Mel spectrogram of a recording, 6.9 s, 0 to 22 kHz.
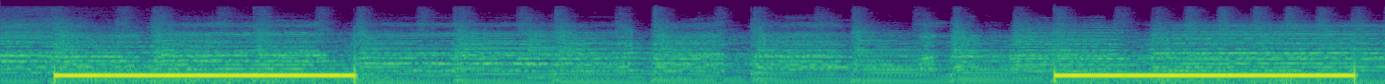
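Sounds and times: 
upbeat music: 0.0s - 6.9s
telephone line ringing tone while calling: 0.1s - 1.8s, 5.3s - 6.9s.

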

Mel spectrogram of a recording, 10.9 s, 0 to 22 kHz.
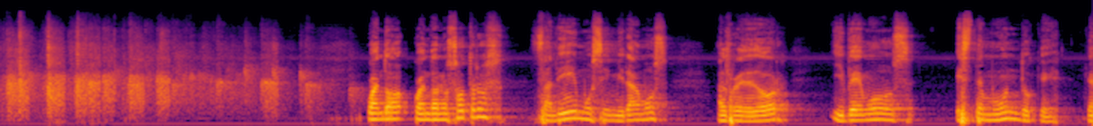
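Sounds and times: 
audience applauding: 0.0s - 3.6s
speech: 3.7s - 10.9s.

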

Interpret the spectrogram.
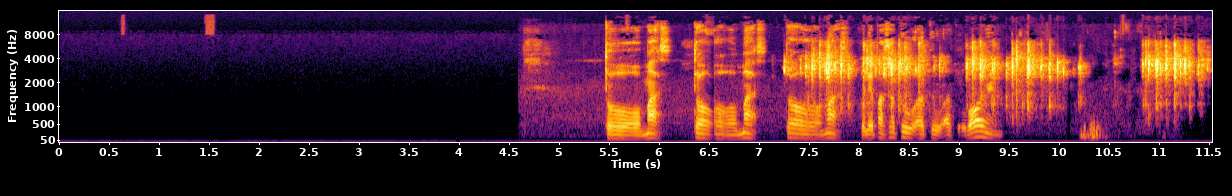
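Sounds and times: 
speech: 5.4s - 9.6s
typing on a computer keyboard: 7.2s - 11.5s.

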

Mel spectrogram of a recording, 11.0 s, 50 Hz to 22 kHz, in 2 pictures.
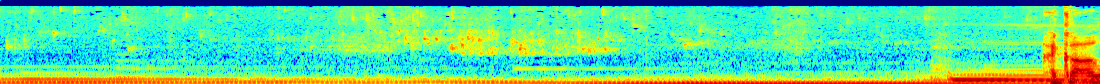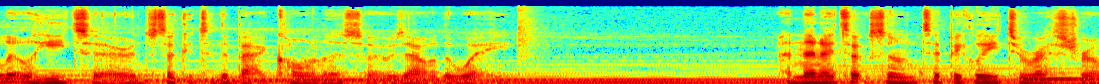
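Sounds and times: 
water pouring into an aquarium tank: 1.4s - 4.7s
speech: 4.8s - 8.4s, 9.4s - 10.9s.

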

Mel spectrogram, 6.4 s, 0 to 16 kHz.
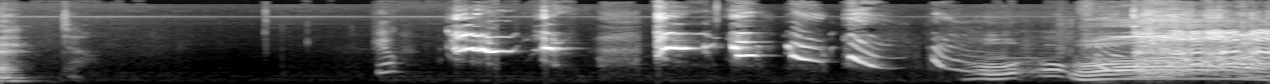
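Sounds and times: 
speech: 0.0s - 0.2s, 4.8s - 6.3s
person imitating a whimpering puppy getting an injection: 2.2s - 5.4s
laughter: 4.9s - 6.3s.

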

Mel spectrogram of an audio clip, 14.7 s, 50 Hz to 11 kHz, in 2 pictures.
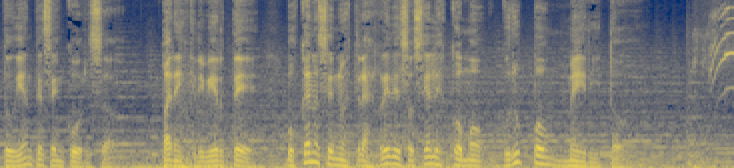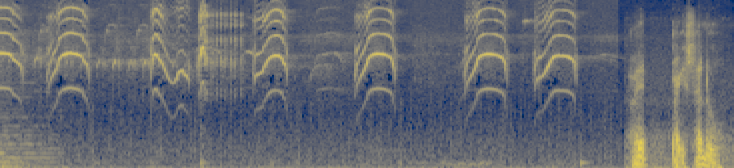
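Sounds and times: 
speech: 0.0s - 6.4s, 14.2s - 14.6s
southern lapwing shrill calling: 6.9s - 13.6s.

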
